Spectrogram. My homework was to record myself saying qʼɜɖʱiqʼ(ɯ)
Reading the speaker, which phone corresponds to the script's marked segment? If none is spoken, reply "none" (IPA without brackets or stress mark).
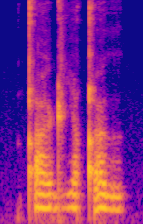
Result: ɯ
